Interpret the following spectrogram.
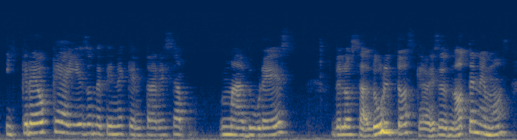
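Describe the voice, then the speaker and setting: A woman, a mother telling her own story in a casual podcast chat, animated and quick to act out what others said. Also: fairly high pitch. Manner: animated storytelling, acts out quoted dialogue. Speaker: podcast co-host sharing divorce experience. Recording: dull lo-fi audio.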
